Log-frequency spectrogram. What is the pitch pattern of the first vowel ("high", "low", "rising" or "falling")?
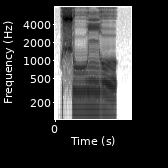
high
